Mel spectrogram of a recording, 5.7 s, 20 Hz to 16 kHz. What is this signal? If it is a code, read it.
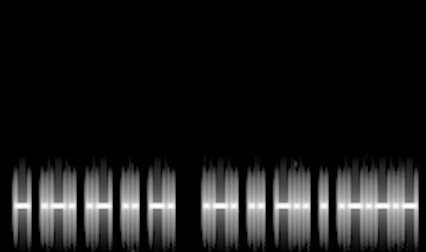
Morse code, heard as a keyed tone, about 21 wpm, 700 Hz. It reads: TRAIN RIDE.
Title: Difficult Sentences with Hints - 20wpm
